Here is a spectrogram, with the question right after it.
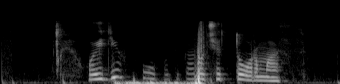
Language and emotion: Russian, angry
